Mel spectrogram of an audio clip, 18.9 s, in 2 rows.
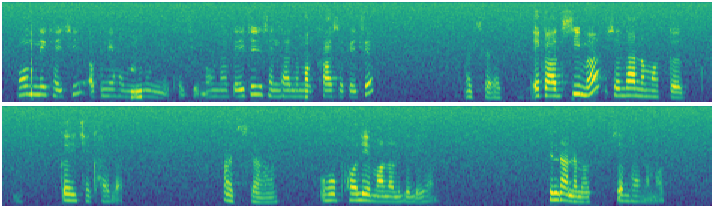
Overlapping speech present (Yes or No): No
